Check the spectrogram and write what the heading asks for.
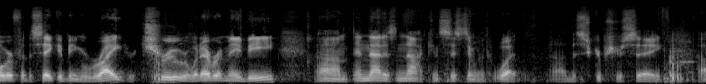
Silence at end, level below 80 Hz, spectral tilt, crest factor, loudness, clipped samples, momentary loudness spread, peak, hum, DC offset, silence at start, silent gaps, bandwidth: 0 s; -72 dBFS; -3.5 dB/octave; 22 dB; -24 LUFS; under 0.1%; 11 LU; -4 dBFS; none; under 0.1%; 0 s; none; 15.5 kHz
